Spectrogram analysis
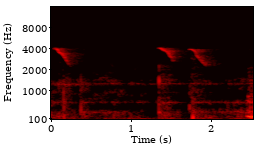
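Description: Asian koel giving a few shrill, quickly falling whistled notes, two of them close together, over a low background rumble.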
